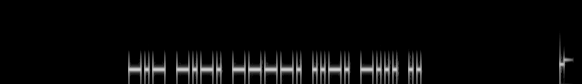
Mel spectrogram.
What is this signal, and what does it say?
Morse code, heard as a keyed tone, about 30 wpm, 700 Hz. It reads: KC9FBI
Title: USA Call Signs Repeated 2x 30wpm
